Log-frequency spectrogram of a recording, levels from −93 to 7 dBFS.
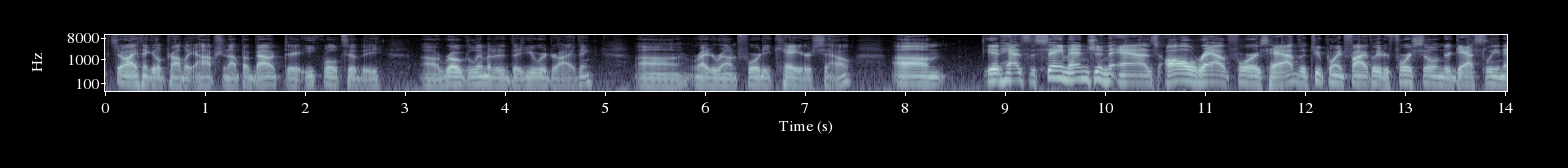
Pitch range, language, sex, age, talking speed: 95-125 Hz, English, male, 50-69, 170 wpm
